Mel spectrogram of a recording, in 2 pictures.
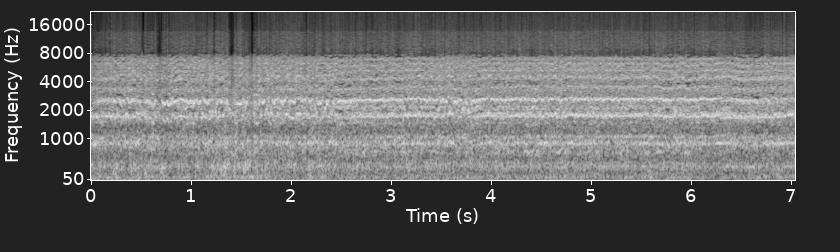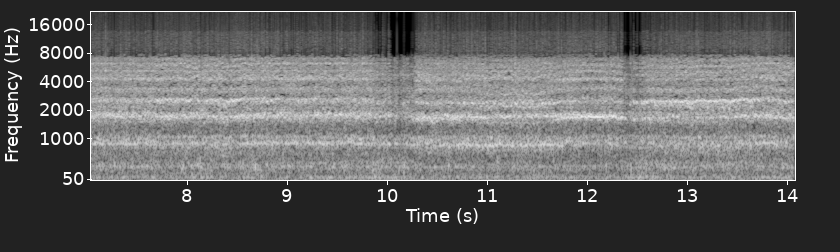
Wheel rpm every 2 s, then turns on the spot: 220, 210, 210, 230, 230, 220, 220.
none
